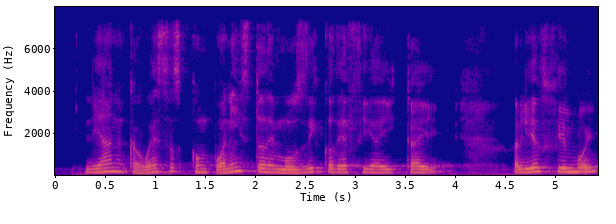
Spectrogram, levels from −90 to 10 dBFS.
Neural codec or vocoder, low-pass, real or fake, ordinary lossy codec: codec, 16 kHz, 2 kbps, FunCodec, trained on LibriTTS, 25 frames a second; 7.2 kHz; fake; AAC, 48 kbps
